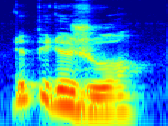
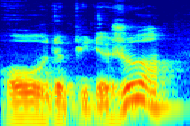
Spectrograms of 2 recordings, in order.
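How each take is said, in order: First: Said in the usual way. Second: Slow, lower echo of the answer; musing echo. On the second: A narrator's reading. Priest takes up the dying man's answer, musing. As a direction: draw out the Oh, let it sink.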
